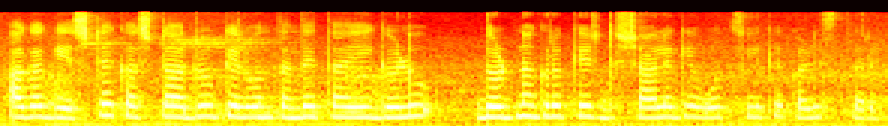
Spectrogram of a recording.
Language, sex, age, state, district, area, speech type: Kannada, female, 30-45, Karnataka, Hassan, urban, spontaneous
